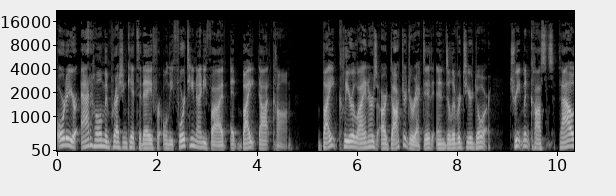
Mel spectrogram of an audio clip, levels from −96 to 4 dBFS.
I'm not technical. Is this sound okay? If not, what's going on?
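Yes, this sound is okay, and nothing is going wrong with it.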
